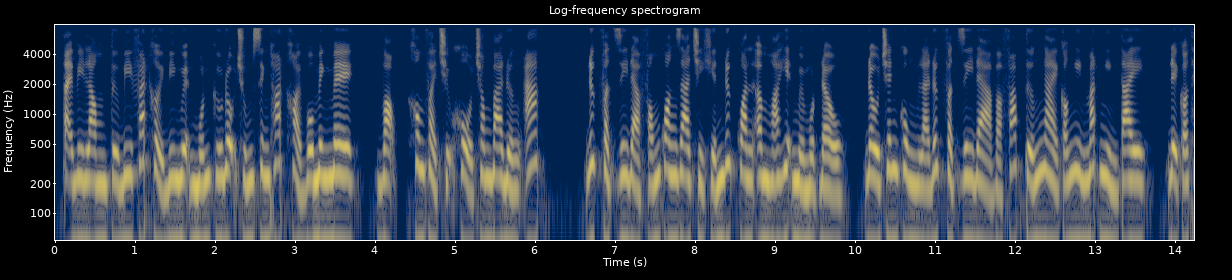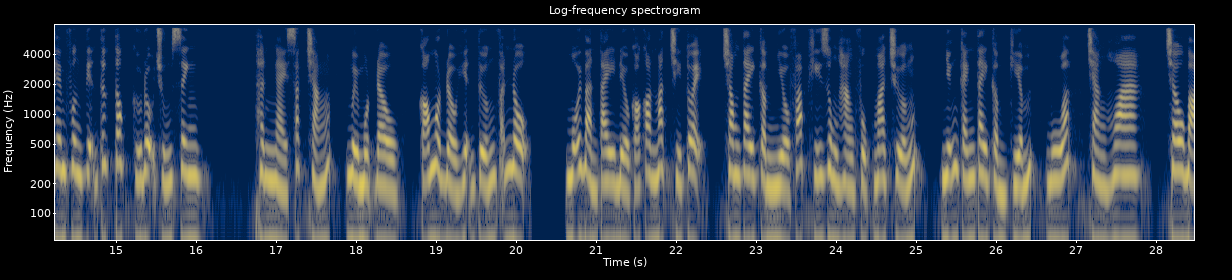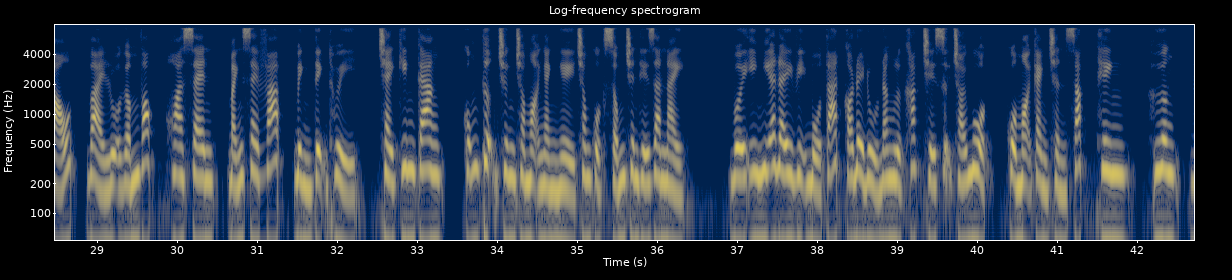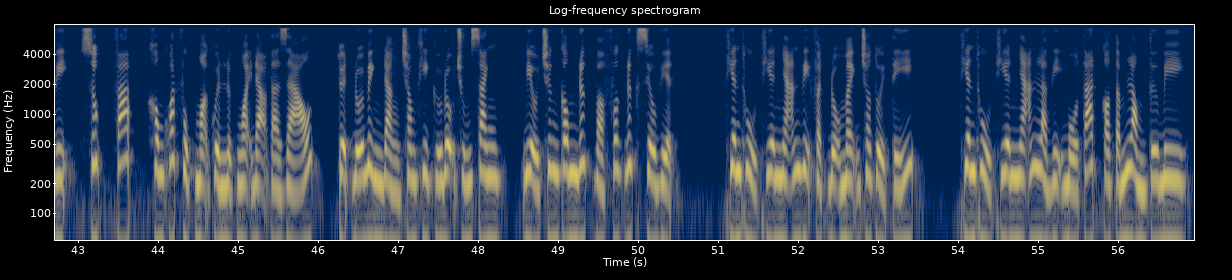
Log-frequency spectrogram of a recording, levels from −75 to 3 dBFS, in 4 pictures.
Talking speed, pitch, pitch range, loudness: 235 wpm, 225 Hz, 200-255 Hz, -18 LUFS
